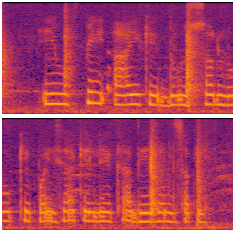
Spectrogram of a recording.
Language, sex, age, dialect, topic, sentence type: Bhojpuri, female, 18-24, Northern, banking, question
